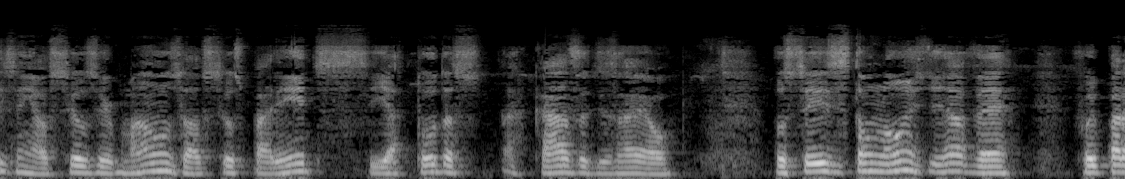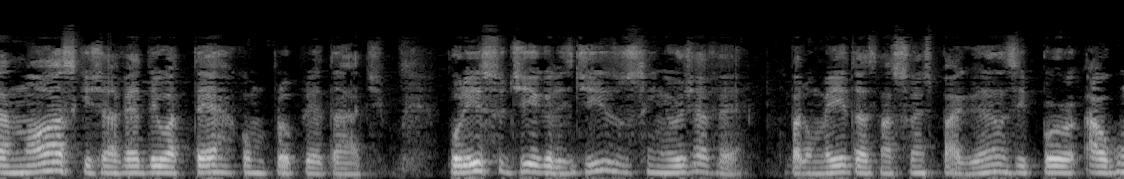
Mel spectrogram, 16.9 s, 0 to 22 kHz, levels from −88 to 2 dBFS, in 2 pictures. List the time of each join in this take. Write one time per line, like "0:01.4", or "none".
0:12.7
0:14.3

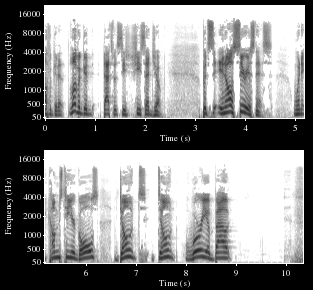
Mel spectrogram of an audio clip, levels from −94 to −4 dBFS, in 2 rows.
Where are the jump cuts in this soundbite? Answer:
none

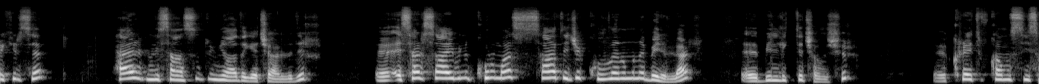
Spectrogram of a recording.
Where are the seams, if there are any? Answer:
0:07.4

